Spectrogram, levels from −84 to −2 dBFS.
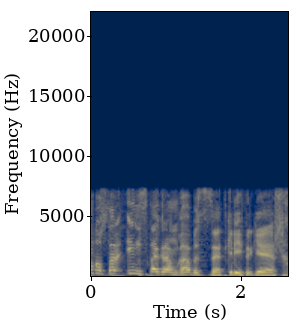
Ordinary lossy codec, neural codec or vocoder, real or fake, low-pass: none; none; real; 7.2 kHz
